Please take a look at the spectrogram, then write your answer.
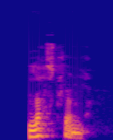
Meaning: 1. A lustration: a ceremonial purification of the people of Rome performed every five years after the census 2. Synonym of quinquennium: Any 5-year period
- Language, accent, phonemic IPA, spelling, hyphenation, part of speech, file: English, Southern England, /ˈlʌstɹəm/, lustrum, lus‧trum, noun, LL-Q1860 (eng)-lustrum.wav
